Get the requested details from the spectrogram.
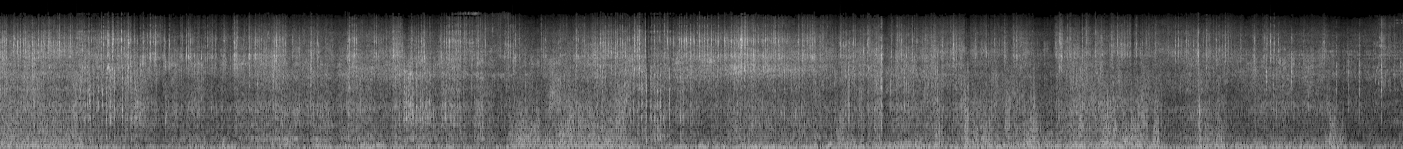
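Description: A bicycle frame and chain rattle over bumps.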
